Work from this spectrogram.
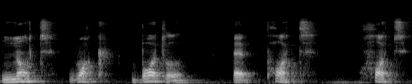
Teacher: We use this short and lax o sound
